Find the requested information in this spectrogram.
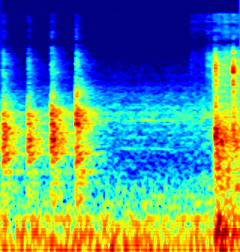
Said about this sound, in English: Okay, I'll just knock on this door and see what happens.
